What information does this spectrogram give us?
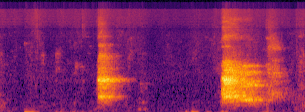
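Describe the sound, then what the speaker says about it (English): Dogs bark in two separate loud bursts, a couple of seconds apart, with quiet low rumbling between them and no talking. "Oh, I hear the dogs again."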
